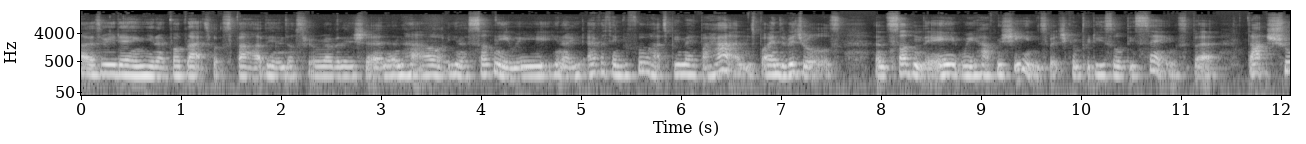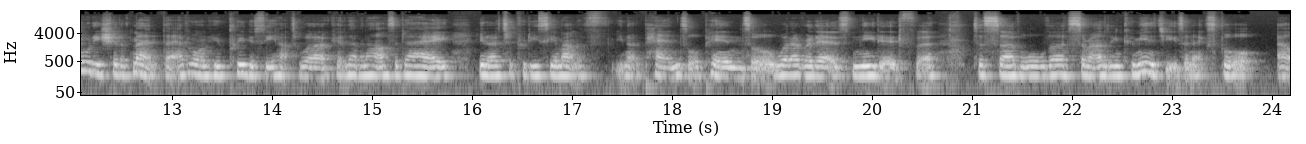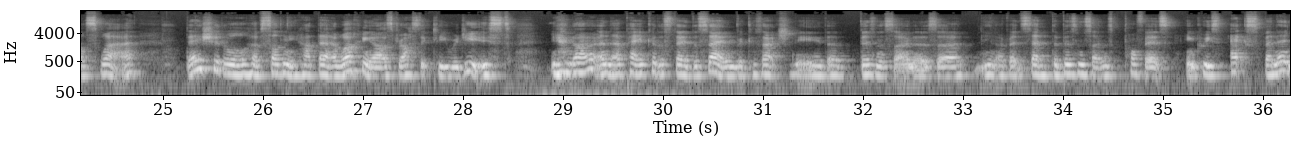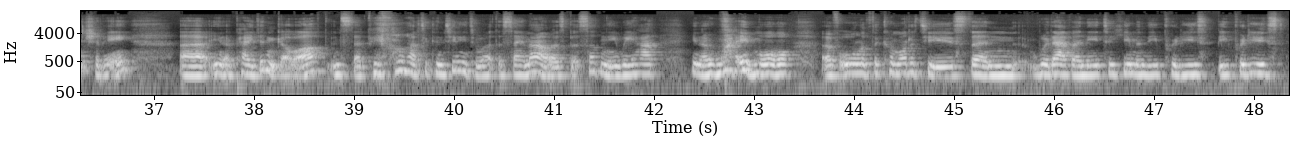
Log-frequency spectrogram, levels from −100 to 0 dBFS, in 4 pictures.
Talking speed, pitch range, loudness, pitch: 200 wpm, 175-200 Hz, -21 LUFS, 185 Hz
